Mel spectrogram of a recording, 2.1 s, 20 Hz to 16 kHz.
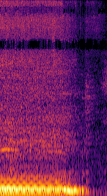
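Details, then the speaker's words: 2014 Dodge Charger 3.8-liter at a towing auction, jump-started and moved backward and forward; low, even rumble with no knocks, ticks or misses, sounds pretty good. Normal idle. "She started right up with the jump. Engine actually sounds pretty good."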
